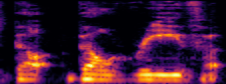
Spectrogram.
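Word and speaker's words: Belle Reve: So we open on Belle Rev Prison, which, it's funny when you read things in literature, comics, and in your head, like, you pronounce them one way, but then, like, you get a different pronunciation in the show, because Amanda Waller says Belle Reeve, I think.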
